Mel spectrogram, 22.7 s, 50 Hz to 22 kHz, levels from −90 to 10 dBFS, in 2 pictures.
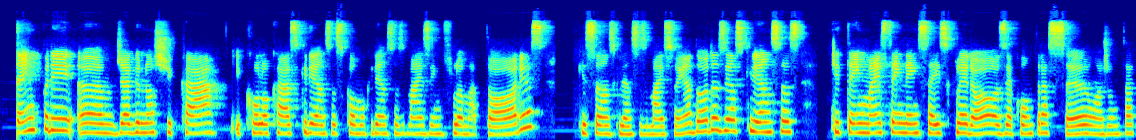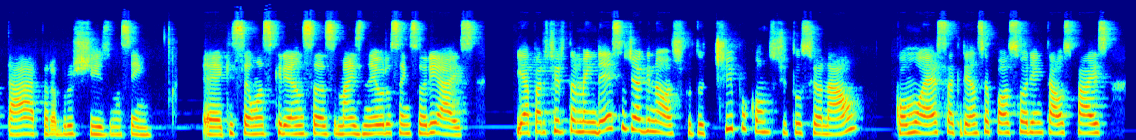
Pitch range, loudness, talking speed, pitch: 235-280 Hz, -14 LUFS, 150 wpm, 255 Hz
